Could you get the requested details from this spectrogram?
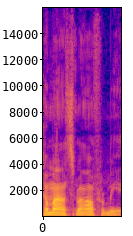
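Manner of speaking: ordinary delivery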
